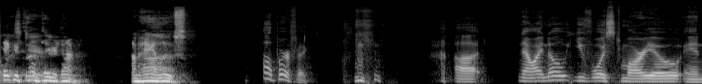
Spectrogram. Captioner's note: chuckles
